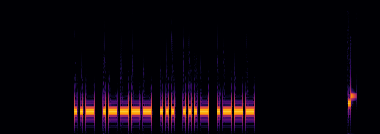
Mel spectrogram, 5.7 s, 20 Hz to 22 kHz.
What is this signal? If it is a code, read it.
Morse code, heard as a keyed tone, about 28 wpm, 700 Hz. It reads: U1SVJ
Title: Five Challenging Letter-Number Combinations 28wpm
